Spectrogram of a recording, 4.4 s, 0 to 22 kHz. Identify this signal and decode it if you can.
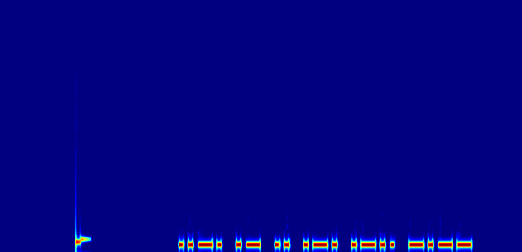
Morse code, heard as a keyed tone, about 30 wpm, 700 Hz. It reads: FAIRLY
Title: Sentences from Top 1100 Words - New Word Drill - 30wpm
